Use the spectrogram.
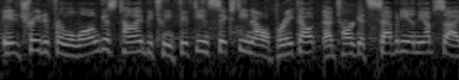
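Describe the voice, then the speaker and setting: Speaking at a very fast pace, a man uses a high pitch and a slight Canadian accent. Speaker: chief market strategist. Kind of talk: TV interview.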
